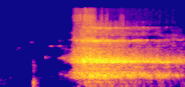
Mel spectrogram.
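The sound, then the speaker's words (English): A long, deep breath drawn during a guided relaxation and grounding exercise: a steady breathy rush lasting nearly two seconds, coming after a faint short click. “Sit or stand nice and tall with me. And take a super deep breath.”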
